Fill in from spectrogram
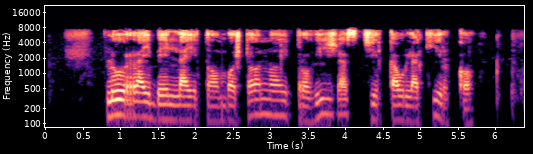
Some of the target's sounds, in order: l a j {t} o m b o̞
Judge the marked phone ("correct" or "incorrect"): correct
